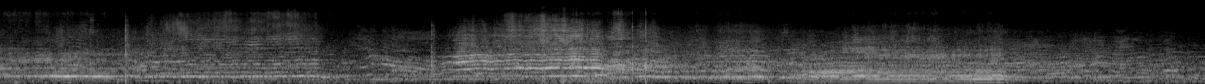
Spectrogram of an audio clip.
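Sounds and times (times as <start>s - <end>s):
race truck engines revving: 0.0s - 12.0s.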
